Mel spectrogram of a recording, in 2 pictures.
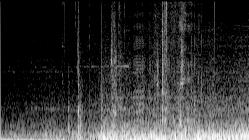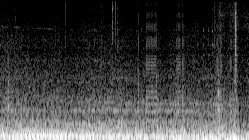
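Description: Heavy diesel truck engines running, from inside a truck cab while a Hino concrete mixer truck passes close by. A steady low engine hum comes up about two seconds in and holds, with a few light rattles and clicks.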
